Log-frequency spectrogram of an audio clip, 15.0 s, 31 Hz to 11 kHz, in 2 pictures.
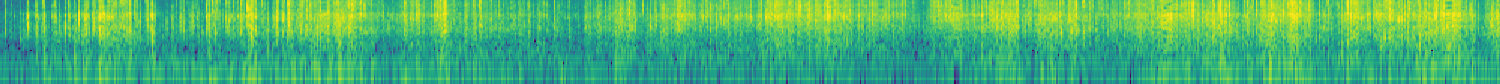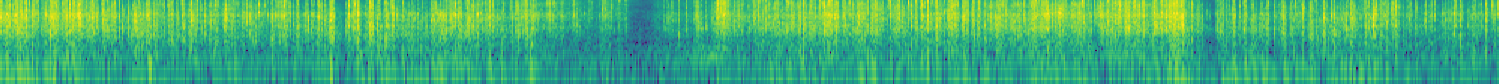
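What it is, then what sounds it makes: Thin plastic bag crinkling. Fingertips rub and stretch a thin, empty plastic panda shopping bag, producing dense, continuous crinkling and crackling that is bright and hissy with almost no low end. The sound runs steadily for the whole clip, with brief dips around 10.7 and 13.5 seconds before the crinkling resumes.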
